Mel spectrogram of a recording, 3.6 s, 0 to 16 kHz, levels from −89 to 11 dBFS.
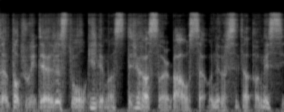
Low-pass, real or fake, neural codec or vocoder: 9.9 kHz; fake; autoencoder, 22.05 kHz, a latent of 192 numbers a frame, VITS, trained on many speakers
